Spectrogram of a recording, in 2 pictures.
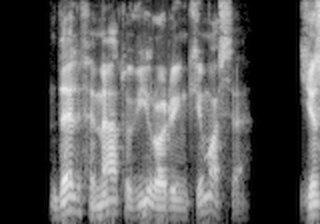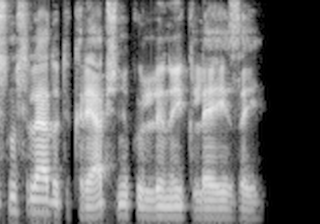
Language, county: Lithuanian, Šiauliai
